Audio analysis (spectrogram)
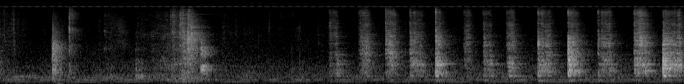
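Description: A spoon or utensil scrapes and stirs ingredients seasoned with garlic powder in a bowl or pan, with a few scattered rubs at first and then a steady run of rhythmic scraping strokes, close and alone.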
